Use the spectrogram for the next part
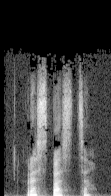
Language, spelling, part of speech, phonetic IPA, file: Russian, распасться, verb, [rɐˈspast͡sə], Ru-распасться.ogg
- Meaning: 1. to disintegrate, to fall apart, to fall to pieces, to come apart, to come asunder 2. to break up (into) 3. to dissociate 4. to break up, to collapse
